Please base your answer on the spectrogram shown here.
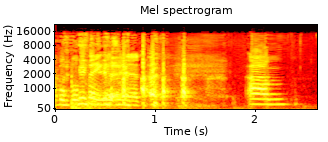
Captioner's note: laughter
